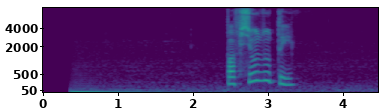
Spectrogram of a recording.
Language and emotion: Russian, neutral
